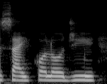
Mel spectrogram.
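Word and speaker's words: psychology: देखिए [अचानक ज़ोर से सांस लेने की आवाज़] पी एस और पी एन से शुरू होने वाले कई शब्दों में पी साइलेंट होता है।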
